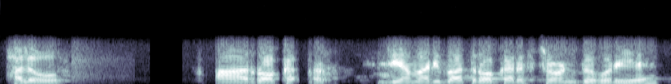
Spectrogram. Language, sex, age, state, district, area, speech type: Urdu, male, 30-45, Uttar Pradesh, Lucknow, urban, conversation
